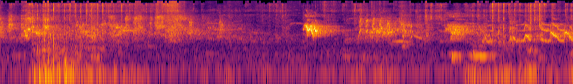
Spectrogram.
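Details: Begging baby budgies: bursts of grating chirps separated by a brief lull, then a sharp loud squeak and renewed raspy chattering, with soft bumping sounds underneath.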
